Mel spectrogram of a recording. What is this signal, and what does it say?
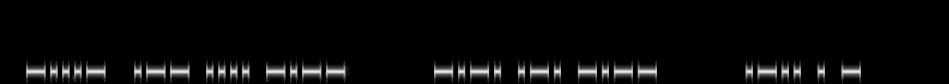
Morse code, heard as a keyed tone, about 20 wpm, 600 Hz. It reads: <BT>WHY CRY LET
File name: CW / Practice / 500MostCommonEnglishWords20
